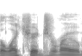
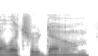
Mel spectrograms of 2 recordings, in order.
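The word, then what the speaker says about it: Electrodrome: it could be also a lot of people pronounce the name wrong it's Electro drone not Electro Dome um I like where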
